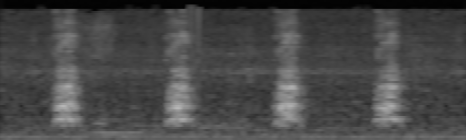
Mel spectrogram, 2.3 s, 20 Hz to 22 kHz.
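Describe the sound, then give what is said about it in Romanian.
A drug-sniffing dog at the Tudora customs post barks four times in an even rhythm, loud and sharp, over a steady low hum. “De către BOS, câinele antidrog, care de 5 ani îi ajută pe cei de la Vama Tudora pentru că are și un miros de 120 de ori mai sensibil decât cel al omului.”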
